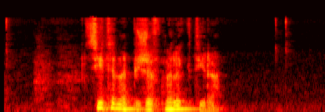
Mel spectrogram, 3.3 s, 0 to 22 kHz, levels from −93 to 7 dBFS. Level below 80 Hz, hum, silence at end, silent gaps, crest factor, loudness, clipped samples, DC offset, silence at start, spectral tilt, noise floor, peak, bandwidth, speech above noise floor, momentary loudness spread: -52 dBFS; none; 1.05 s; none; 18 dB; -25 LUFS; under 0.1%; under 0.1%; 0.85 s; -5.5 dB/octave; -61 dBFS; -8 dBFS; 11.5 kHz; 38 dB; 15 LU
